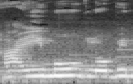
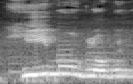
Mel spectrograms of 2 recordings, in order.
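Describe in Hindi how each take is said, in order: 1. पहला अक्षर 'high' की तरह बोला जाता है। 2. पहला अक्षर 'hee' की तरह बोला जाता है। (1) "हाइमोग्लोबिन नहीं बोलते" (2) "इसमें हीमोग्लोबिन बोलते हैं"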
